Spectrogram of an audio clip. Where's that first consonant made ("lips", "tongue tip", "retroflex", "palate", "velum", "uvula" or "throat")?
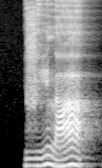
lips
